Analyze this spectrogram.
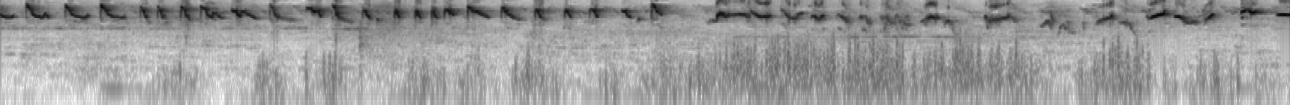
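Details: Group-caged Mountain white-eyes from Mount Slamet, ten days into learning ngalas song, open with a quick series of high falling chirps, then keep chirping as loud low fluttering and rustling noise takes over.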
